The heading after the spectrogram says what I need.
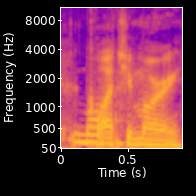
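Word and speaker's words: Kwanchai Moriya: Kawachi Mori. Thank you. I cannot pronounce his name.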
